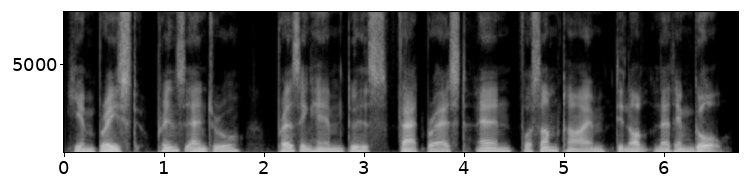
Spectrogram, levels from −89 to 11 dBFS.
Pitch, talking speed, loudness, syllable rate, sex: 125 Hz, 170 wpm, -18 LUFS, 4.1 syllables/s, male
